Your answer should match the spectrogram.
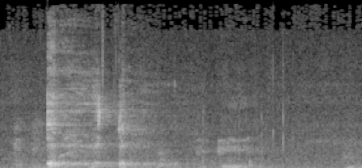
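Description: A person coughing: two sharp coughs about half a second apart, then a softer one about a second and a half in.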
